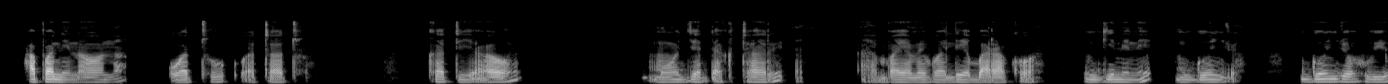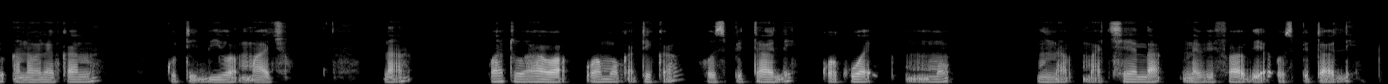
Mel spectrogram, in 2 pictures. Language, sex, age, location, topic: Swahili, male, 18-24, Nakuru, health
